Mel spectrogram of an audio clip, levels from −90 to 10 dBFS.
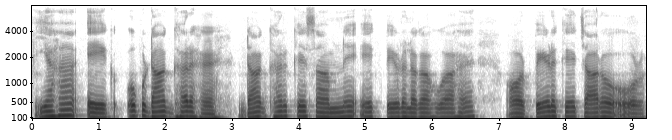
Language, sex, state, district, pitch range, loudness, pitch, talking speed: Hindi, male, Chhattisgarh, Korba, 115-130 Hz, -16 LUFS, 120 Hz, 135 wpm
